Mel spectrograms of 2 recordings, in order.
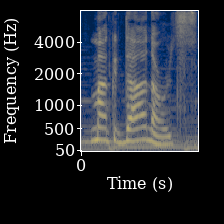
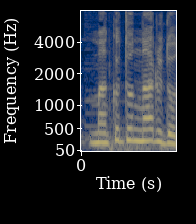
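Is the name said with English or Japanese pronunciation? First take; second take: English; Japanese. First: It has strong beats on Mc and Da. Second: It has flat, even Japanese syllables. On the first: The speaker calls it right. "マクとダを大きく言うんですね。" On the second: The speaker calls it wrong. "これでは通じないんですね。"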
